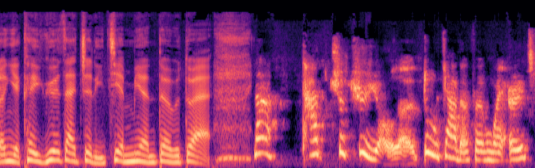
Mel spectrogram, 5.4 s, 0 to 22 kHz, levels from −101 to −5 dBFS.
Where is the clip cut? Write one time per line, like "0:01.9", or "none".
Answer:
0:02.5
